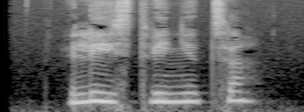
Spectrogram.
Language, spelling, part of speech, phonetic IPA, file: Russian, лиственница, noun, [ˈlʲistvʲɪnʲ(ː)ɪt͡sə], Ru-лиственница.ogg
- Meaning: larch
